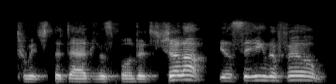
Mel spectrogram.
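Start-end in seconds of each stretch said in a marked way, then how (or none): 1.5-3.1 put-on high-pitched Glaswegian accent. Retelling what a dad in a Glasgow cinema queue told his crying child, Glaswegian accent. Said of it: "In you know Glaswegian accents".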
